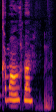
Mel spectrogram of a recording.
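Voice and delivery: lightly mimicked call for the dog; sing-song call to a dog out of earshot. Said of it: "I was banging his bowl".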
